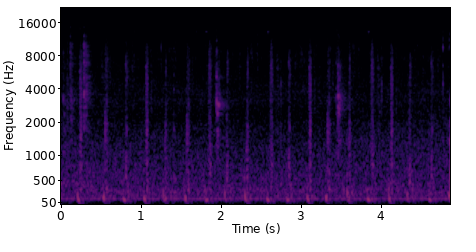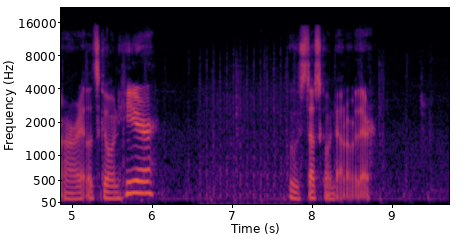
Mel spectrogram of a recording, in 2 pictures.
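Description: Footsteps patter quickly and steadily on the ground.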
